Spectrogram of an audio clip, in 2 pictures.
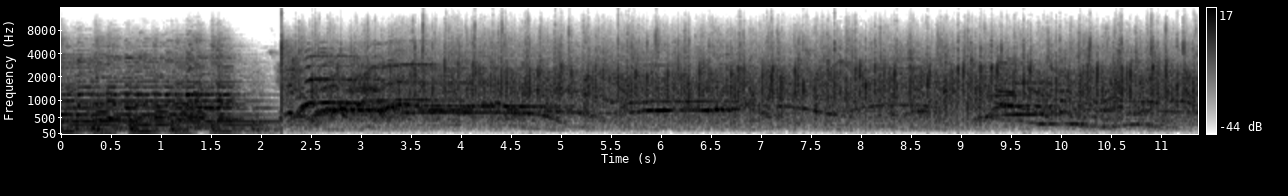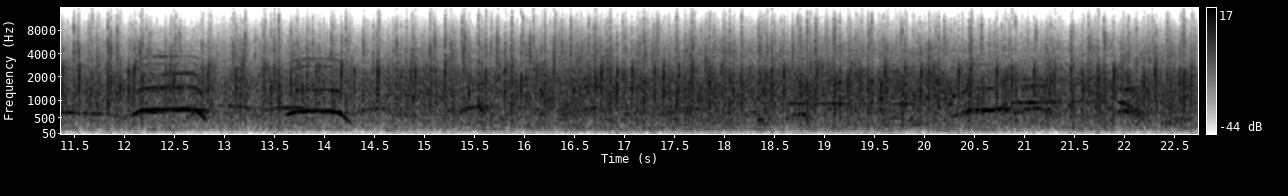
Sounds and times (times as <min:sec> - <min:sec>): Bluegrass: 0:00.0 - 0:02.2
Applause: 0:02.2 - 0:22.7.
